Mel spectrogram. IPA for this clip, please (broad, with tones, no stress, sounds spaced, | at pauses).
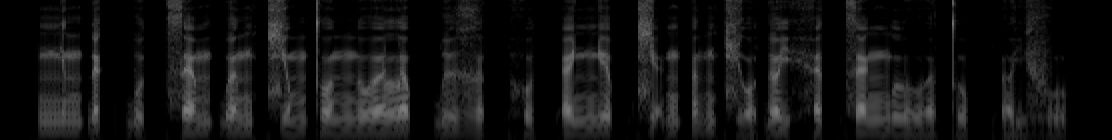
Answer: ɲ ə˧ n ɗ ɛ˦˥ k̚ ɓ u˨˩ t̚ s ɛ˨˦ m ɓ ə˨˦ n t͡ɕ ə˨˦ m t̪ o˧ n u˧ ə̯ l ə˦˥ p̚ ɓ ɨ˧ ɣ ə˨˩ t̚ h u˨˩ t̚ ʔ ɛ˧ ɲ e˦˥ p̚ t͡ɕ ɛ̰˧˥ ŋ ʔ ə̰˧˥ n t͡ɕ o˧˩ ɗ ə˧ j h ɛ˦˥ t̚ s ɛ˨˦ ŋ l ṳ˨˩ ə̯ t̪ u˨˩ p̚ ʔ ə̤˨˩ j v u˨˩ k̚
